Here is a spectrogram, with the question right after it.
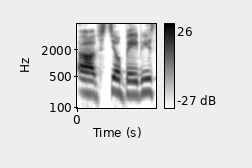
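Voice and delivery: normal talking voice

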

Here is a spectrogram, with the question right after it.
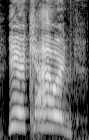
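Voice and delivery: very high, shrill, loud screaming outburst. Retelling a film scene where a man screams at Bobby; retelling a scream. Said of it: "he's screaming at Bobby".

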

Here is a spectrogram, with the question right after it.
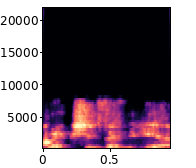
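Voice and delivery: put-on vague, very high-pitched, possibly South African accent. Retelling what a man said, in a possibly south african accent. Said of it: "like a South African or accent or something".

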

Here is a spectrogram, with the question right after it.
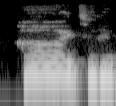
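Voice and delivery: low, soft baritone attempting sultry, not actually sexy. Asked if they're doing their sultry voice, the speaker demonstrates a baritone sultry voice. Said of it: "why does my sultry voice sound a little bit like baritone".

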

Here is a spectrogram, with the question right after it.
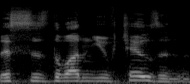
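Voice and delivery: put-on speech through gritted teeth. Retelling a character's line from a scene in a show, through gritted teeth. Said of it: "He's saying it through gritted teeth".

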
